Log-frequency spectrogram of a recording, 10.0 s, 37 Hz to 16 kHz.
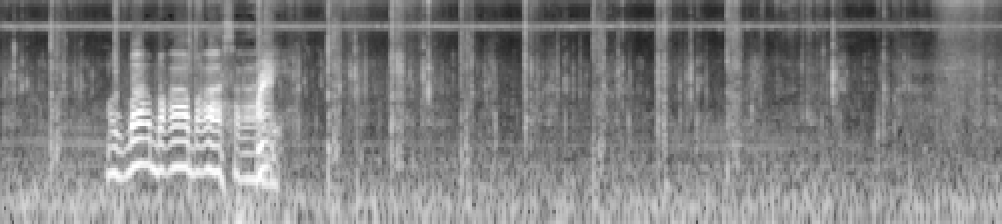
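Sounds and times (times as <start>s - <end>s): boot footsteps on concrete: 0.5s - 9.0s.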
